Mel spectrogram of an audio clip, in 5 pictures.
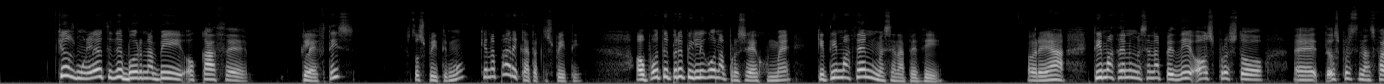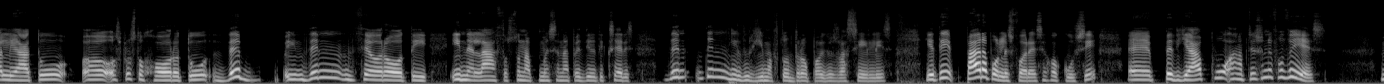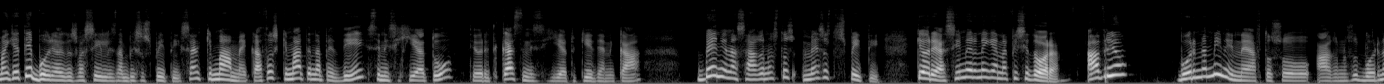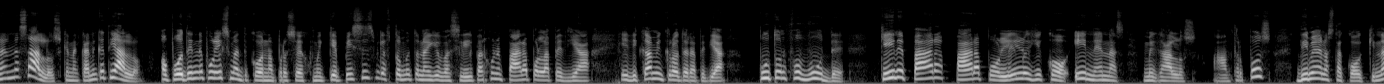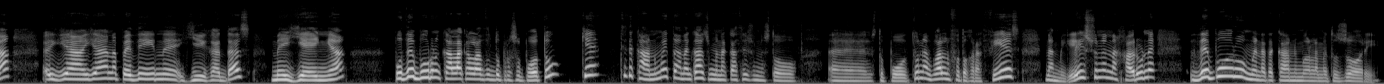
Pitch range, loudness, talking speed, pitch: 180-275 Hz, -21 LUFS, 195 wpm, 220 Hz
